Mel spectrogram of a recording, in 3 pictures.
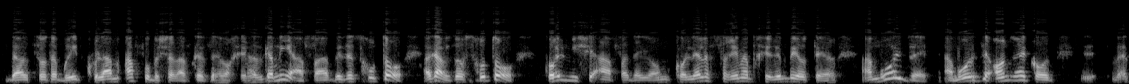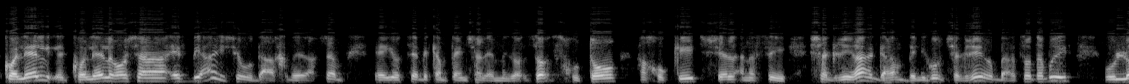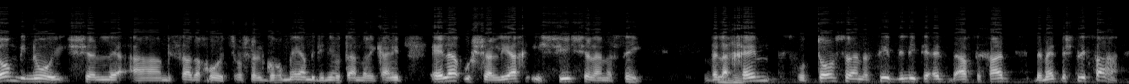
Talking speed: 140 wpm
